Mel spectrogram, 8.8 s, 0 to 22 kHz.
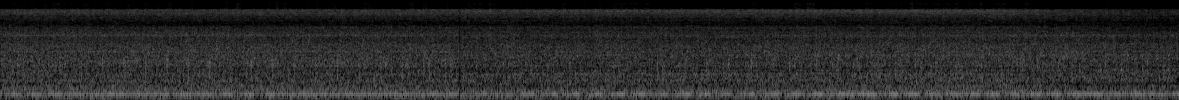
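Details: Mercedes 190E 2.0 natural gas conversion running on gas. Loud idle with lumpy, uneven beat and droning hum underneath, dying and then accelerating; rough idle.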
